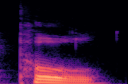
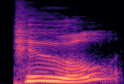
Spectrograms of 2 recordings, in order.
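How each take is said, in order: First: It is said with a New Zealand accent. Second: It is said with an Australian accent. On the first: "I say pool" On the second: "they say pool"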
